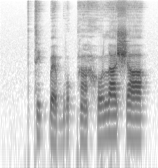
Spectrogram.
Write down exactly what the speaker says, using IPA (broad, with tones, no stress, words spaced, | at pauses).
ti˧k͡pɛ˨bo˧ kã˨ho˨˦la˦ ʃa˧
